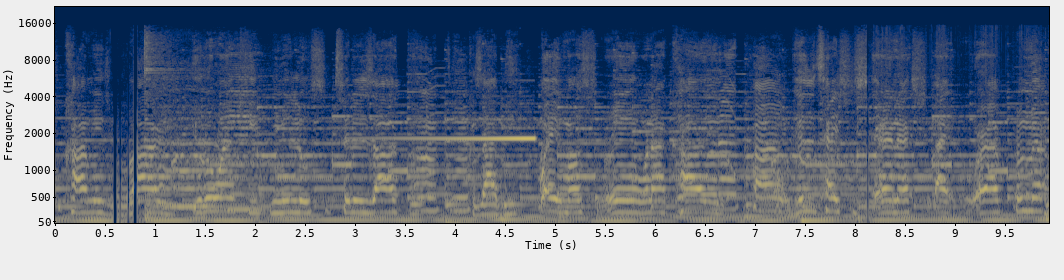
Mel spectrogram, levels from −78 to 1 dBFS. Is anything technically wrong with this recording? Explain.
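Yes, there are three distinct problems.

Between 0.58 and 0.82 s the audio drops out in several short holes totalling about 120 ms, the longest around 40 ms, with another gap at 8.11 to 8.14 s. This is likely a Bluetooth dropout: packets reach the headphones too late and are discarded, so the output mutes, which fits six lost packets in the first cluster and one in the second. Unlike a stall, the sound resumes further along, as if it had kept playing.

From 2.88 to 4.82 s a loudspeaker feedback squeal appears: a single 1.8 kHz tone swells over roughly two seconds to about 10 dB above the programme. The microphone is picking up its own loudspeaker, and at that frequency the loop gain exceeds one. Unlike an added test tone, it grows by itself rather than starting at full level.

From 7.99 s to the end, a 200 Hz buzz rides on the signal because a filter restarted on every block. Each block begins from silence, leaving a small transient at the block rate. 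Unlike mains hum, the buzz rises and falls with the signal's level and vanishes in quiet moments.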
